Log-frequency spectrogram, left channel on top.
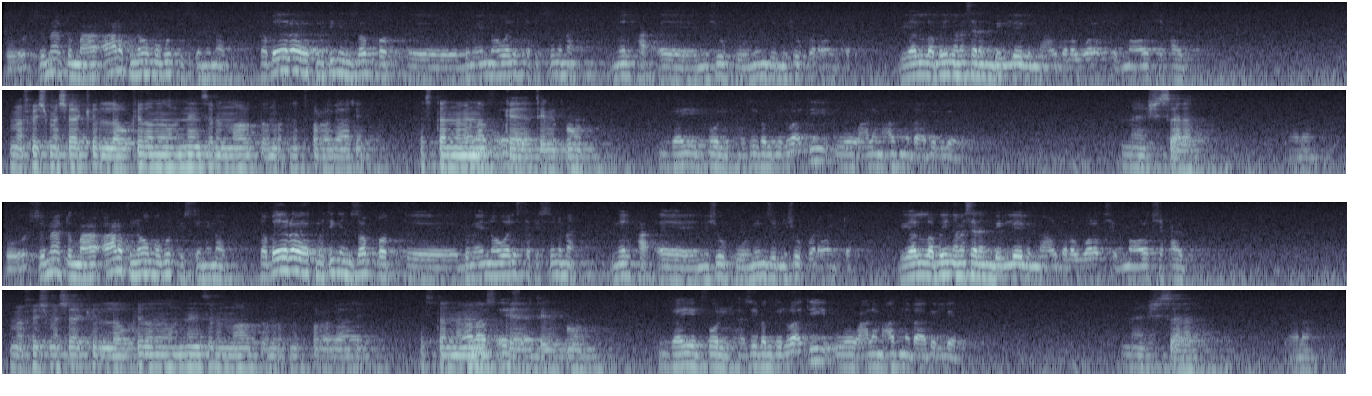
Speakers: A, on the right; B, on the left.
A: سمعته مع... اعرف ان هو موجود في السينمات طب ايه رايك ما تيجي نظبط آه، بما ان هو لسه في السينما نلحق آه، نشوفه وننزل نشوفه انا وانت يلا بينا مثلا بالليل النهارده لو وراكش ما وراكش حاجه
B: ما فيش مشاكل لو كده ننزل النهاردة نروح نتفرج عليه هستنى
A: خلاص
B: منك
A: قشطه
B: آه، تليفون
A: زي الفل هسيبك دلوقتي وعلى ميعادنا بقى بالليل
B: ماشي سلام
A: سلام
